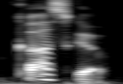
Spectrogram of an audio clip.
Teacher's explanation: That T sound gone because it's stuck between two other consonant sounds. S and C. So Costco.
